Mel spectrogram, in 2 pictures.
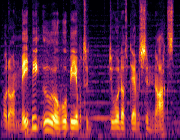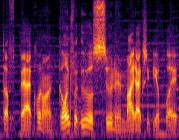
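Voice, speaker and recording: Young dude w a low pushy voice, exasperated rambling game commentary, slangy. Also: male voice, animated, normal speed, pushed and bright. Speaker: gaming channel host. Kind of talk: casual gameplay commentary. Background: faint game music.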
